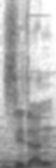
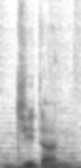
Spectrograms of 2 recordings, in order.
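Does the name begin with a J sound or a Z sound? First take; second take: Z sound; J sound. First: The name begins with a buzzing Z sound. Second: The name begins with a soft J sound. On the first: "I say it like Zidane" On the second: "Do you say G?"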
